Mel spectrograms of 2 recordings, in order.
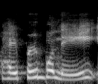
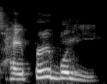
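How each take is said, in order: First: "hyperbole" ending in LAY, hy-PER-bo-lay; wrong pronunciation. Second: "hyperbole" as hy-PER-bo-lee; correct pronunciation. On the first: Teacher quoting the mistake, hy-per-bo-lay. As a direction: close "hyperbole" on an eh sound. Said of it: "it's not hyperbole". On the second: Teacher correcting the student, hy-per-bo-lee. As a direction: end "hyperbole" on a long ee. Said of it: "it's hyperbole". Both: Shown as a demonstration.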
